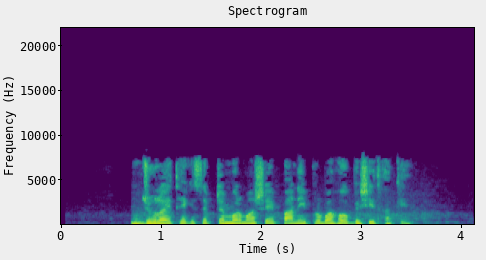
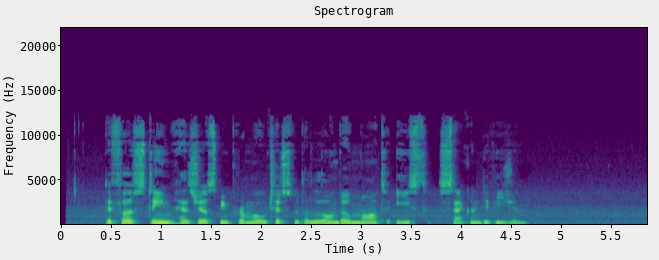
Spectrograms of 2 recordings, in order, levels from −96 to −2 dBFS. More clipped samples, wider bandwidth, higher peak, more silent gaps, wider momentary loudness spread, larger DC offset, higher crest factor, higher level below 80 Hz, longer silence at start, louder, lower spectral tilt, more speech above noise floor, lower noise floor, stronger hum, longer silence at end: neither; second, 7.8 kHz vs 12 kHz; first, -2 dBFS vs -6 dBFS; neither; about the same, 10 LU vs 11 LU; neither; about the same, 16 dB vs 20 dB; first, -52 dBFS vs -68 dBFS; first, 0.7 s vs 0.45 s; first, -18 LUFS vs -24 LUFS; about the same, -6 dB/octave vs -5.5 dB/octave; first, 55 dB vs 33 dB; first, -72 dBFS vs -57 dBFS; neither; second, 0.65 s vs 1.2 s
